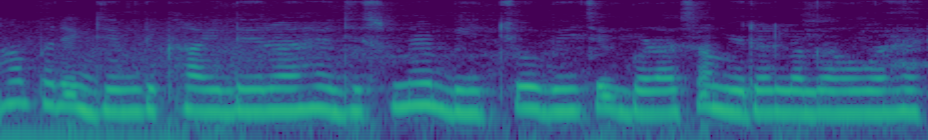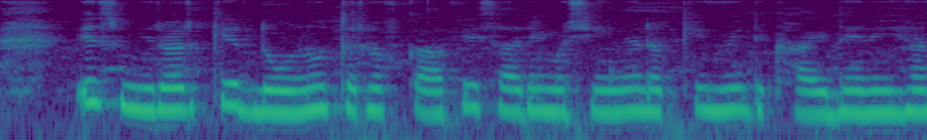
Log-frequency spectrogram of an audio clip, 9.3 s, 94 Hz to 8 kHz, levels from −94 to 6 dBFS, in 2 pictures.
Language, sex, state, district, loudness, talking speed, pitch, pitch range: Hindi, female, Bihar, Gopalganj, -36 LUFS, 215 wpm, 235 Hz, 230-245 Hz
